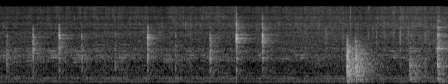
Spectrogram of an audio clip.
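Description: Wooden spoon scraping and tapping chopped carrot off a ceramic dish into a frying pan of oil: a handful of sharp taps and a louder rasping burst about three and a half seconds in, over a faint sizzle as the carrot starts to soften in the oil. A low steady hum sits underneath.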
